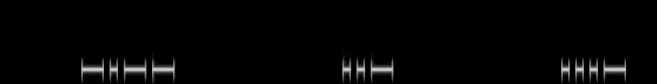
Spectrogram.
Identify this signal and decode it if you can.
Morse code, heard as a keyed tone, about 17 wpm, spaced as for 5 wpm, 700 Hz. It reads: YUV
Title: USA Call Signs - 5 Characters - 8x Character Spacing - 17wpm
